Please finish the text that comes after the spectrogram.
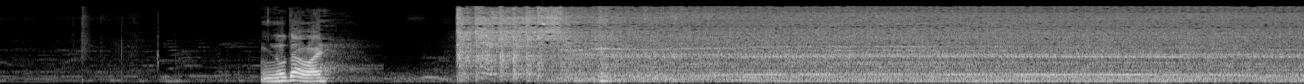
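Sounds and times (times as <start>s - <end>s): car engine idling: 4.6s - 13.0s.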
